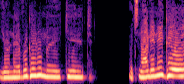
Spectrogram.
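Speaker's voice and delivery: bad, mopey, sad donkey voice, drawn out. Quoting what the moping donkey always says, in a terrible Eeyore impression. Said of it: "That's a terrible Eeyore".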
